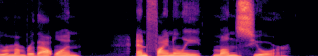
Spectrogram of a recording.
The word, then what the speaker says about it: Monsieur: It looks super tricky to read, but we actually pronounce it like this. Monsieur. Can you try that? Monsieur.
